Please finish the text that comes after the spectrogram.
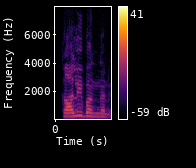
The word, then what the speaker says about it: कालीबंगा: कालीबंगन का। किसका? कालीबंगा। कालीबंगन या कालीबंगा दोनों प्रोनाउंसिएशन इसका होता है, ठीक है।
